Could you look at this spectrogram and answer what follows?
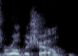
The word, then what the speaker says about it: Robichaud: A little bit, but it's the name is Robichaud, but it's a French Canadian name.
